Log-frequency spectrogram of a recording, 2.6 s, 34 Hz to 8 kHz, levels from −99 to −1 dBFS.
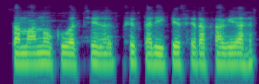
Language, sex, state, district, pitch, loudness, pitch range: Hindi, male, Bihar, Gopalganj, 130 Hz, -21 LUFS, 125-135 Hz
